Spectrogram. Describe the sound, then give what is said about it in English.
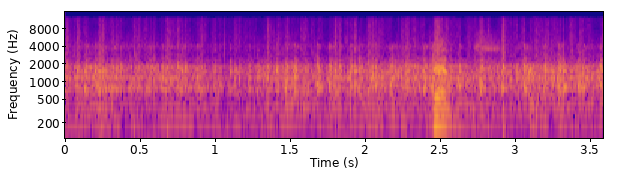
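A rough-running vehicle motor with sand in its carburetor keeps up a steady, uneven throbbing hum. A brief louder knock cuts through midway. “That motor sounds bad.”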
